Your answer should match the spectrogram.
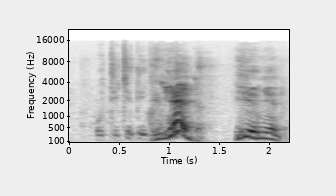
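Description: Speech only: a voice speaking in short, emphatic phrases, one rising and then falling in pitch about a second in.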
